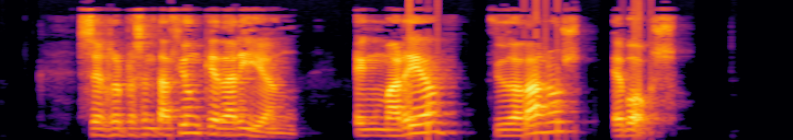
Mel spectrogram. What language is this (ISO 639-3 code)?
glg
